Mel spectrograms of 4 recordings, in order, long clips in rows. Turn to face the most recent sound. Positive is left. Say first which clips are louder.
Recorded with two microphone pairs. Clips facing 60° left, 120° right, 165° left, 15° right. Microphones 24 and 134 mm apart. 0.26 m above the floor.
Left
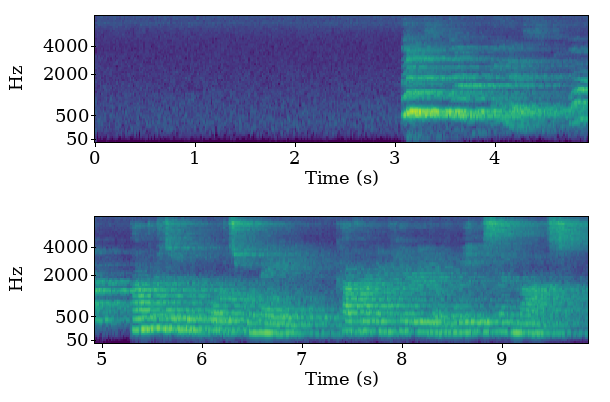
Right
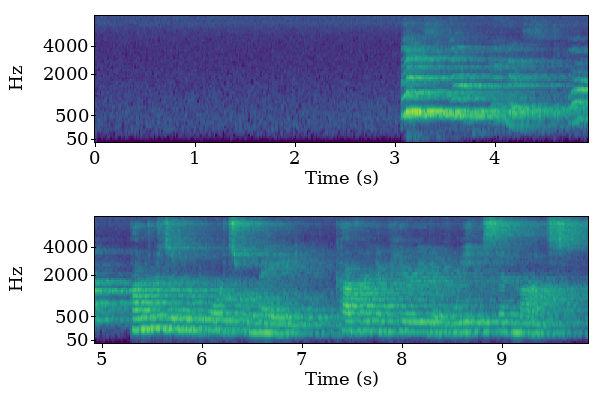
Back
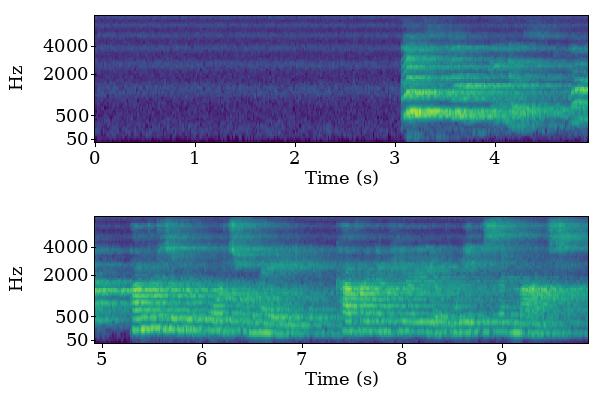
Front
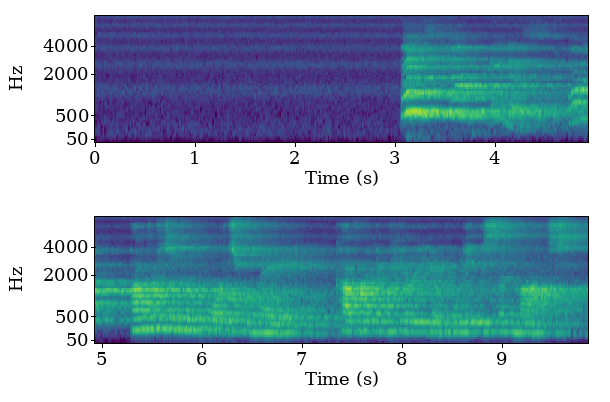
# even, back 1 dB
turn(degrees=-105)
